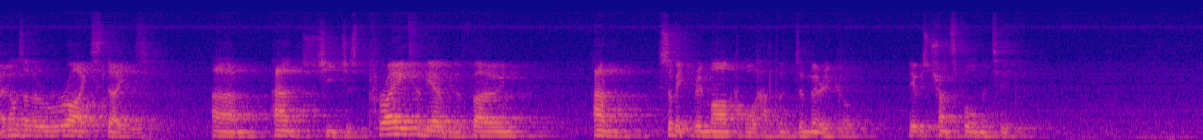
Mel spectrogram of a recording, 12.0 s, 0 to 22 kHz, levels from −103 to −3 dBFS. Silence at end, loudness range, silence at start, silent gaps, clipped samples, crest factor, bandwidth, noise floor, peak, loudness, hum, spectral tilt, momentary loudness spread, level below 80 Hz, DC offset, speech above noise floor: 0.1 s; 7 LU; 0 s; none; under 0.1%; 20 dB; 15.5 kHz; -67 dBFS; -24 dBFS; -44 LUFS; none; -6.5 dB/octave; 16 LU; -78 dBFS; under 0.1%; 24 dB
